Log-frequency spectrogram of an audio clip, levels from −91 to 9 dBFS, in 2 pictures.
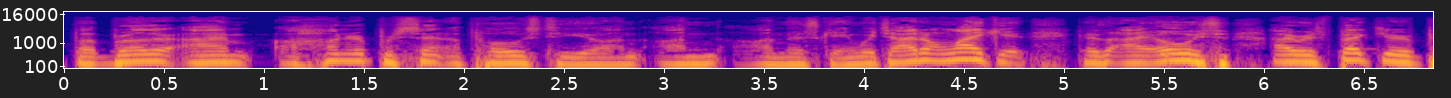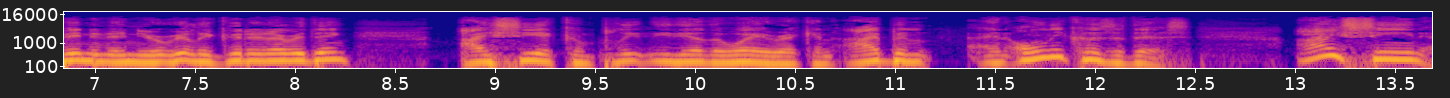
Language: English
